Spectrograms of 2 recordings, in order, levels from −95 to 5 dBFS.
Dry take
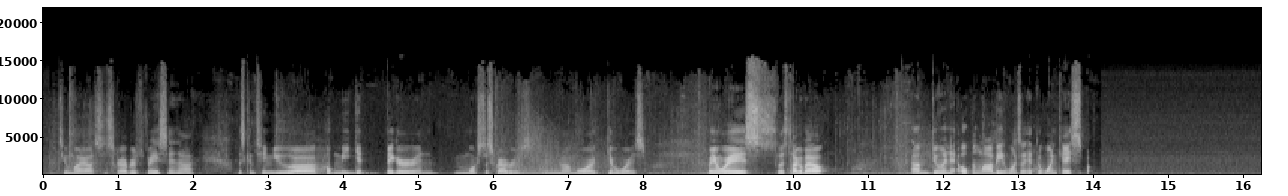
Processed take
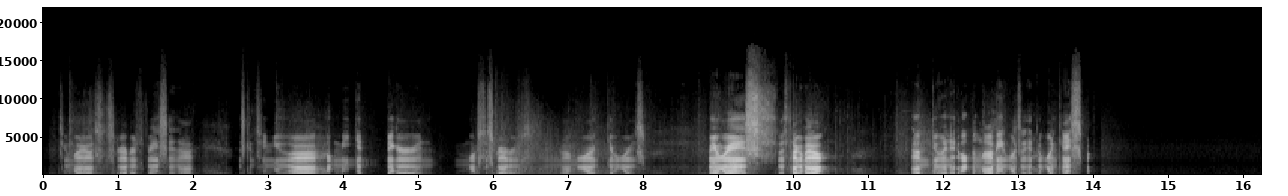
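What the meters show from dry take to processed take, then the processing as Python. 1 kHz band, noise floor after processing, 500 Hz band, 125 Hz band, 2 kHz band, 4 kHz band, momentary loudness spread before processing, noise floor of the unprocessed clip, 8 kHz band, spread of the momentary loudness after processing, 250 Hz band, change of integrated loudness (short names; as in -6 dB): -1.5 dB, -84 dBFS, -11.5 dB, -7.5 dB, 0.0 dB, +5.0 dB, 17 LU, -55 dBFS, -5.0 dB, 23 LU, -8.5 dB, -0.5 dB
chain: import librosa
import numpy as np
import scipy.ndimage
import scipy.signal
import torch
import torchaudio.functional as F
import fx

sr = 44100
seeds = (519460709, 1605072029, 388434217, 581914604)

y = fx.bandpass_edges(x, sr, low_hz=540.0, high_hz=6400.0)
y = y * np.sin(2.0 * np.pi * 1600.0 * np.arange(len(y)) / sr)
y = fx.band_widen(y, sr, depth_pct=70)
y = y * 10.0 ** (-2.0 / 20.0)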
